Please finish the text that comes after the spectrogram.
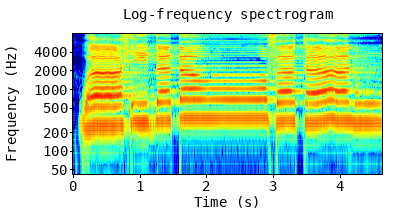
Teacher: Berikutnya ada ikhfa hakiki awsat karena ada tanwin fathah menghadapi huruf fa. Cara bacanya tanwin disamarkan ke fa disertai bunyi dengungan.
